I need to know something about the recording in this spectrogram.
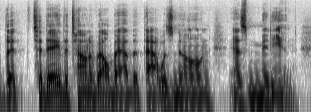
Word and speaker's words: Al-Bad: It's called Al-Bad. In Arabic, it would be like if you say bad as someone's choking you a little bit, and you'll say it right, Al-Bad.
